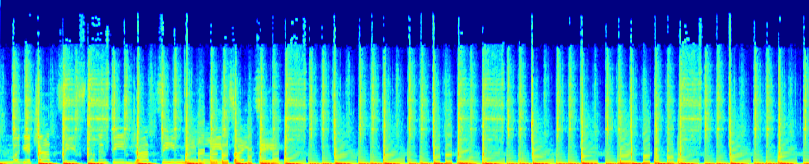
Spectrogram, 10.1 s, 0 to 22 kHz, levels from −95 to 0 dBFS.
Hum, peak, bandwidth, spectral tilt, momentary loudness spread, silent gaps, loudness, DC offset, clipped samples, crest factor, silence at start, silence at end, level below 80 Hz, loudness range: none; -8 dBFS; 19 kHz; -4.5 dB/octave; 5 LU; none; -23 LUFS; under 0.1%; under 0.1%; 12 dB; 0 s; 0 s; -20 dBFS; 1 LU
